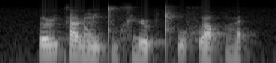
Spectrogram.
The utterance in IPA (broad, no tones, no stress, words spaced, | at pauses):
ɵɳka ɽõjtṳxɛ̤ ɭṵcʰu xʷaqʷɛ̤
